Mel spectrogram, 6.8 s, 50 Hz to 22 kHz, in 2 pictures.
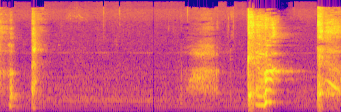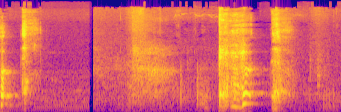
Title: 咳が止まらない 39 cough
